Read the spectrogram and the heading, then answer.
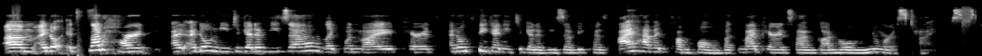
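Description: Young woman from the philippines, guest on a podcast, animated storyteller, laughs easy. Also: medium pitch, low-quality recording. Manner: animated and expressive, quick laughs. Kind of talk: casual interview chat.

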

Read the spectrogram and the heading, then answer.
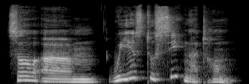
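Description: A man who grew up in Germany, talking as a musician guest in an interview, halting with fillers and restarts and laughing now and then. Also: mid-range voice, huge pitch swings, a bit bright. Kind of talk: casual storytelling interview.

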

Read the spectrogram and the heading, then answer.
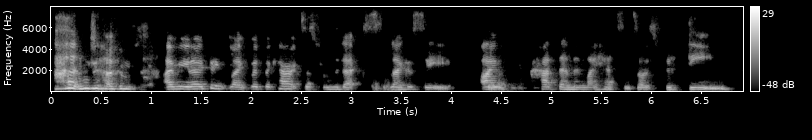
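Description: A woman's voice: mid-range voice, fairly even intonation, moderate pace, a bit bright, slightly rough, muffled recording. A woman interviewed as a writer, explaining her method conversationally, step by step, with rhetorical questions. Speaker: interview guest, audio drama writer.

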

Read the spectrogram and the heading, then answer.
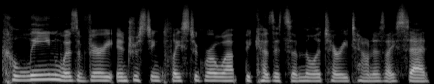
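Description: Brief: woman, 50s, from Central Texas, lowish voice, dry close sound, reflective and chatty guest. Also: little pitch movement, fast talker, a little mellow, dry recording. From Central Texas, USA. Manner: reflective, chatty, with easy laughs. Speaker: podcast guest, radio veteran. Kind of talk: casual interview storytelling.

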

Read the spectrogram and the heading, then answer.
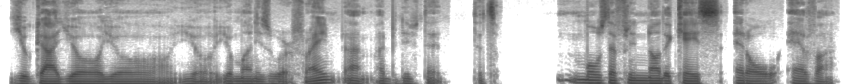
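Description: Low, dark-voiced man musing. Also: no room sound, studio quality. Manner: halting, many restarts and fillers. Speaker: podcast host. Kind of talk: casual spoken music review.

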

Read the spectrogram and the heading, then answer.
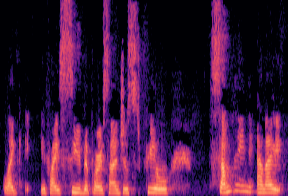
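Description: A woman painter with a Slovenian accent, speaking as a guest in a casual interview, pausing often with fillers and restarts. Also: mid-range voice, fairly bright tone. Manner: halting, many fillers and restarts, laughs often.

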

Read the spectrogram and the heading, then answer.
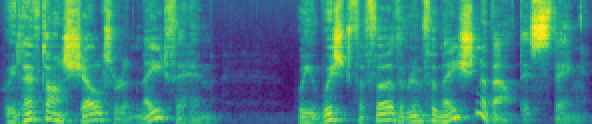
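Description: A man reading comic literature aloud in an expressive, theatrical storytelling manner. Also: lowish voice, a little fast. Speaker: audiobook reader.

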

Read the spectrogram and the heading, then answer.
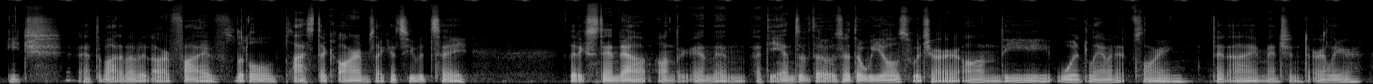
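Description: A man with allergies, sounding sniffly, who hosts a sleep podcast and describes his surroundings in a slow, meandering, halting way full of fillers. He is recording at home in his kitchen. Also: on the low side, vocal fry, darkish tone, breathy edge.

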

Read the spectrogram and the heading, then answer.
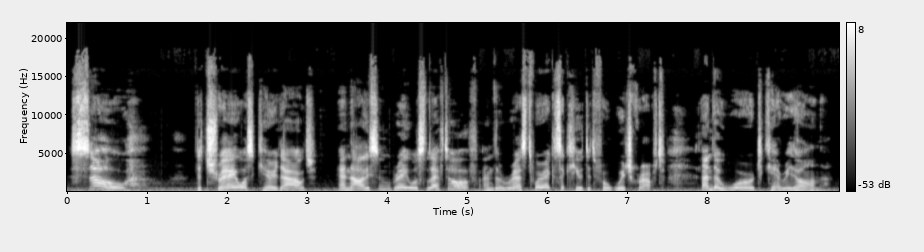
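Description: A woman playing a guarded investigator in an audio drama, recounting an unsettling case in a halting, deliberate way. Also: mid-range voice, lively intonation, a bit bright, slight background noise, poor audio. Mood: measured, uneasy. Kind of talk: audio drama dialogue, storytelling.

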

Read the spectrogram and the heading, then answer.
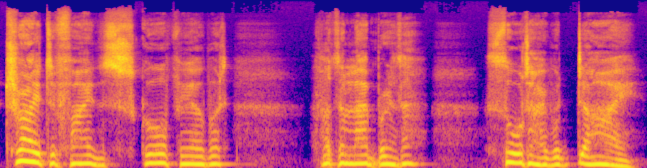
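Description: Exhausted hoarse ram king, woman reading him, barely whispering, broken bits. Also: on the high side, pitched above the performer's own voice, exaggerated voice. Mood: faltering. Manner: halting, broken phrases. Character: weak burned male ram sovereign, near death.

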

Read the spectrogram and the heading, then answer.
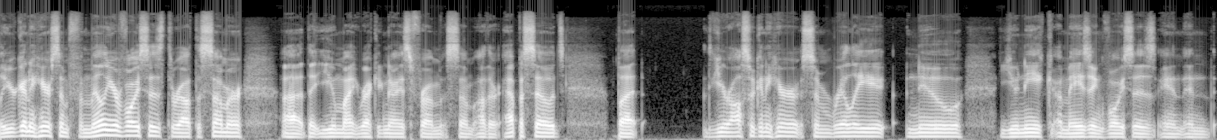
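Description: A man hosting a podcast, talking in a chatty, animated way with plenty of fillers as he interviews a guest. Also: lowish voice, moderate pace, no echo, studio quality. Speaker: podcast host. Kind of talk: casual interview.

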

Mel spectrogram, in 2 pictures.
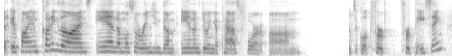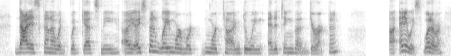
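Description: A woman's voice: medium pitch, steady tone, fairly quick, pushed and bright. A woman explaining her work as a director and editor in an informal, casual Q&A style. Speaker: audio drama director and editor. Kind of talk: casual Q&A discussion.

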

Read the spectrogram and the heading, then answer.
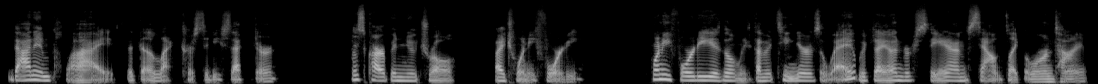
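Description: Woman with a gravelly, cold-scratchy voice. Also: on the low side, no room sound, clean studio sound. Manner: thoughtful, earnest, with small restarts. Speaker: guest, clean energy startup leader. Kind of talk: podcast interview answers.

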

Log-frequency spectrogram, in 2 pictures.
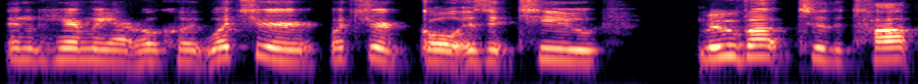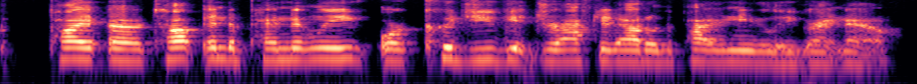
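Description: A young man in his twenties hosts a casual podcast in a high, light voice. He asks curious questions and often stops and restarts them mid-sentence. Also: fairly even intonation, normal speed. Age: 20s. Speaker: podcast host.

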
